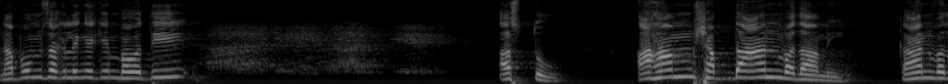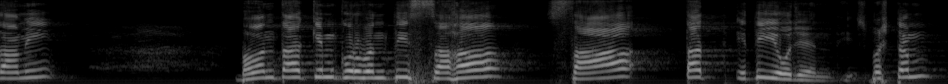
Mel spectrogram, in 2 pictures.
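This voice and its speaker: A man's voice: very high-pitched, takes it slowly, long pauses, fairly bright tone. A man teaching a Sanskrit class at a speaking camp, drilling students with questions.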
